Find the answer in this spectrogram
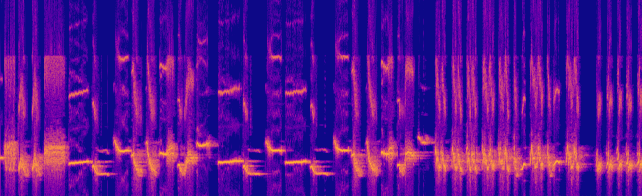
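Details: Prolific song of a branjangan (Horsfield's bushlark), meant as lure and master song for training cage birds: rapid high twittering mixed with clear whistled slides and buzzy notes, continuous throughout, ending in a thick chattering burst.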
